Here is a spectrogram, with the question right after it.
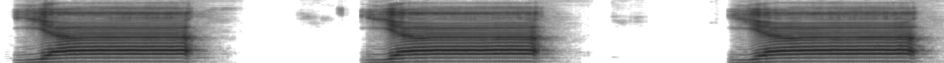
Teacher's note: زبان اوپر تالو کی طرف اٹھے گی ضرور، لیکن زبان تالو کے ساتھ چپکے گی نہیں، بلکہ زبان اور تالو کے درمیان فاصلہ ہوگا، اور فاصلہ شین کی بنسبت زیادہ ہوگا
